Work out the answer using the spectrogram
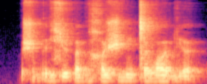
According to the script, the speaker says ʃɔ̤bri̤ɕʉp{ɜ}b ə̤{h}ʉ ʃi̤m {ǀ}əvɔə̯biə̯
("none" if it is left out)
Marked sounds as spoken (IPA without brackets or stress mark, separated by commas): ɜ, χ, ǀ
